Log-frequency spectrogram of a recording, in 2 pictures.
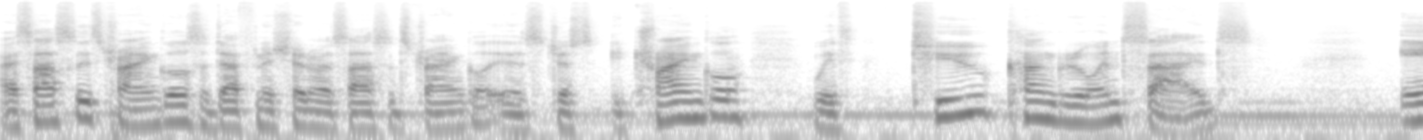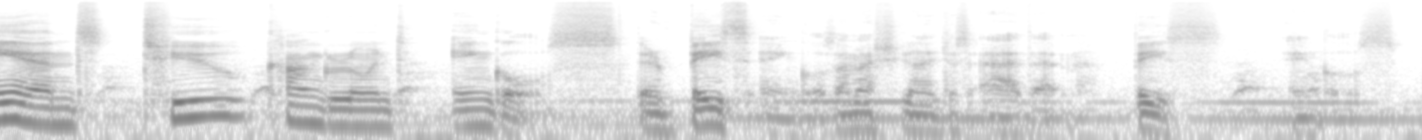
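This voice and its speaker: With audible room echo, a man at a medium pitch speaks at a fairly slow pace, his pitch swinging very widely. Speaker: math teacher. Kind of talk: tutorial.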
